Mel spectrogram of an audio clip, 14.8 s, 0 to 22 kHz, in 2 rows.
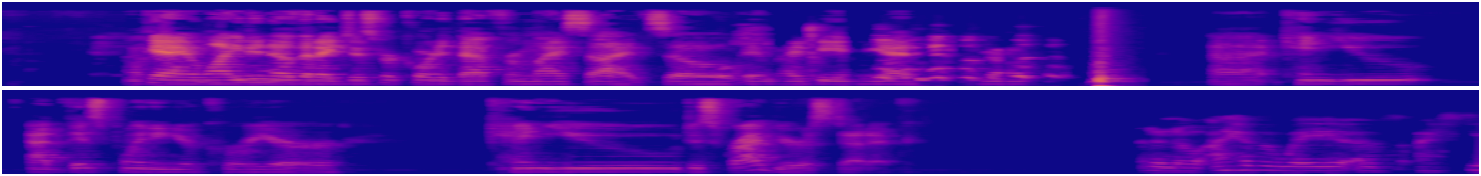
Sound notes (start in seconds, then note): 3.5 laughs; 5.4 whoosh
